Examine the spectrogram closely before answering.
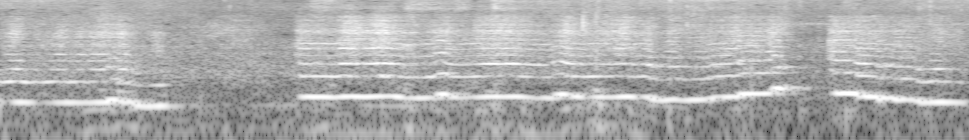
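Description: A solo melody in a flute-like tone: long held notes that bend slightly up and down, in three phrases with a short break about a second in and another near four seconds.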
